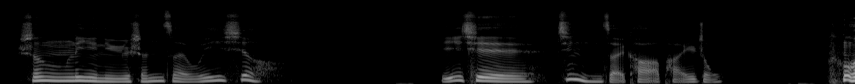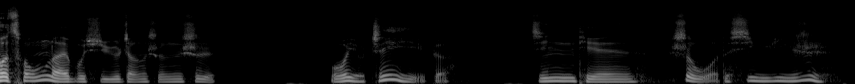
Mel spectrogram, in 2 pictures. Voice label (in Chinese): 冷静自信角色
